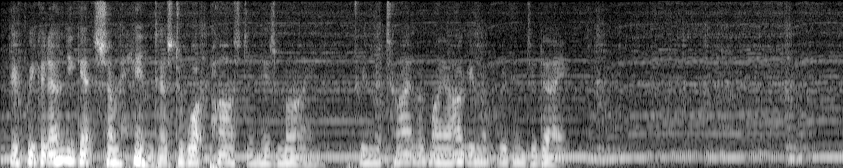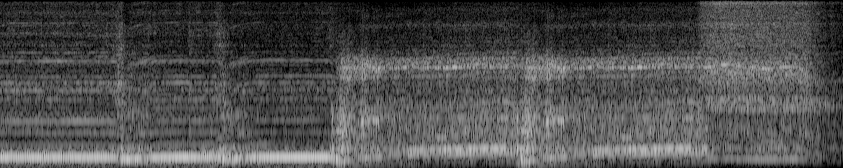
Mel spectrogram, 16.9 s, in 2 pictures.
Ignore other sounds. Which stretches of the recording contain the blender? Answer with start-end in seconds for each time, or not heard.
0.0-16.8.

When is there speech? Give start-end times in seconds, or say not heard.
0.0-5.7.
